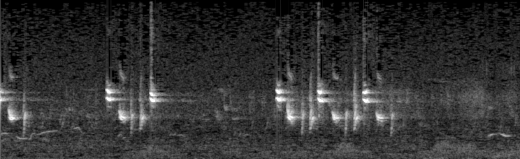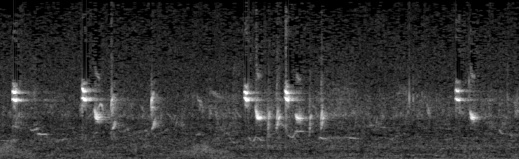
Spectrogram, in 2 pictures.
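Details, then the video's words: Cetti's warbler, a very common bird at A'Lbufera, recorded hand held: sharp, high, clipped notes in loud clusters of two to four, bursting out repeatedly over about ten seconds above a low, quiet background hiss. "Cetti's Warbler"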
